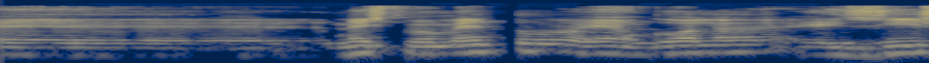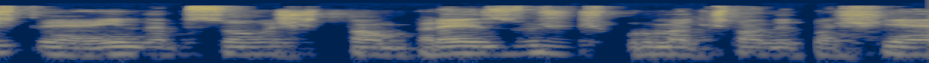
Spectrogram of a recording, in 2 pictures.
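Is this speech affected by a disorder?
No.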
